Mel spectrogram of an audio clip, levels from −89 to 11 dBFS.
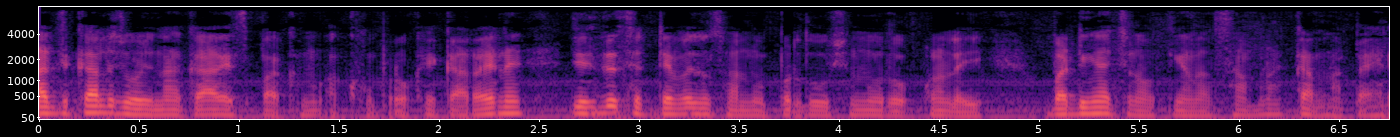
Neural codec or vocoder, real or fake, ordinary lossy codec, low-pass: vocoder, 22.05 kHz, 80 mel bands, WaveNeXt; fake; MP3, 48 kbps; 7.2 kHz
